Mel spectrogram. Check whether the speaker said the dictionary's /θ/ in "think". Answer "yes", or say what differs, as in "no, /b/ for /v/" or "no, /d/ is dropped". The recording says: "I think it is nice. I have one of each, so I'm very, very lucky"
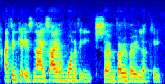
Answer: yes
